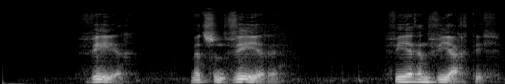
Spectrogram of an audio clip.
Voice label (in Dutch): "vier", limburgse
